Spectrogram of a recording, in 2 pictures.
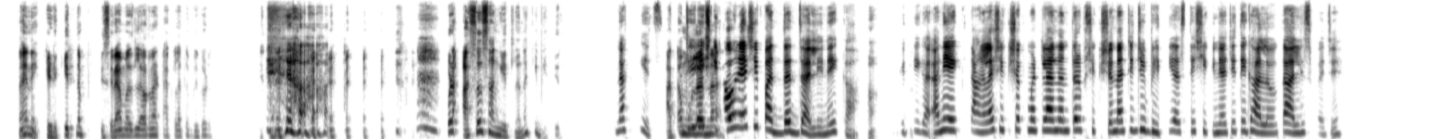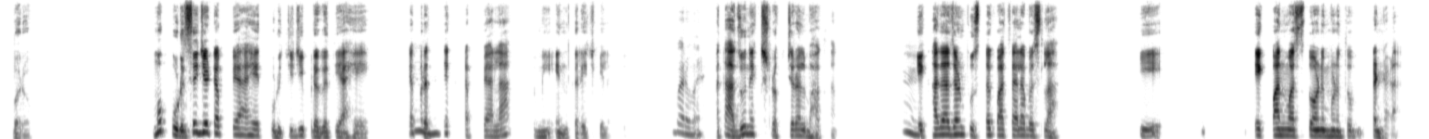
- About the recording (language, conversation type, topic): Marathi, podcast, स्वतःच्या जोरावर एखादी नवीन गोष्ट शिकायला तुम्ही सुरुवात कशी करता?
- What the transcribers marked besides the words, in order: chuckle; tapping; in English: "एन्करेज"; in English: "स्ट्रक्चरल"; other noise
